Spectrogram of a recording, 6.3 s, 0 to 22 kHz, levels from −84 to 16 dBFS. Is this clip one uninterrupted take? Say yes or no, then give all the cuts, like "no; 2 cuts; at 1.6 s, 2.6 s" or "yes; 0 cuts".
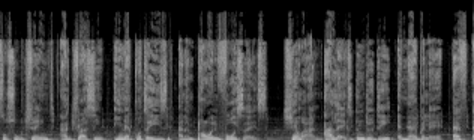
yes; 0 cuts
